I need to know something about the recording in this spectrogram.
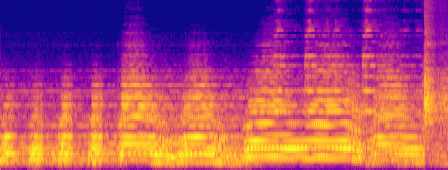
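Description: Synthesizer playing held, brass-like chords, the pitch sliding down and back up between them.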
